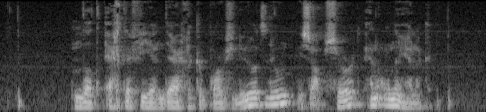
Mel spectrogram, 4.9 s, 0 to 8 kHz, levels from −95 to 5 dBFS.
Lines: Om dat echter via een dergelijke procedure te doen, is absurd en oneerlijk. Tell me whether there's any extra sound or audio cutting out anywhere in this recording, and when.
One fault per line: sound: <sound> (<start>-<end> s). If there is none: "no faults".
no faults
